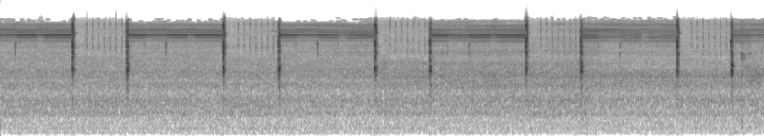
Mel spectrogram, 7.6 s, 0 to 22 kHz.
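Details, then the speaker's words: Failing hard drive making sharp paired clicks about every 1.5 seconds over a thin high whine; clicking suggests damaged read/write heads and likely damaged platters, suspected click of death, not confirmed. "this noise is bad okay if you have a clicking noise chances are your heads are damaged if your heads are damaged chances are your platters are damaged"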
